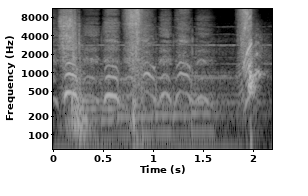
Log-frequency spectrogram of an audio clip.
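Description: A cartoon character's voice in rapid repeated chattering syllables that fade out, broken by two short breathy gasps, then a quick rising whoosh sound effect at the very end.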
